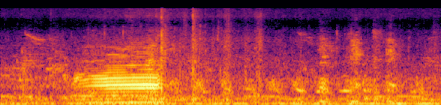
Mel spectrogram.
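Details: Backyard African and Toulouse geese alongside their hybrid offspring, one drawn-out, harmonic, nasal honk lasting about half a second, then quieter farmyard murmur.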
